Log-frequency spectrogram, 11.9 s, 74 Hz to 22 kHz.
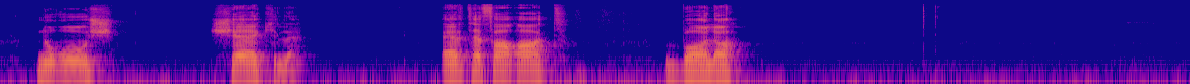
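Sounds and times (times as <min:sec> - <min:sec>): computer mouse clicks: 0:09.2 - 0:09.6.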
